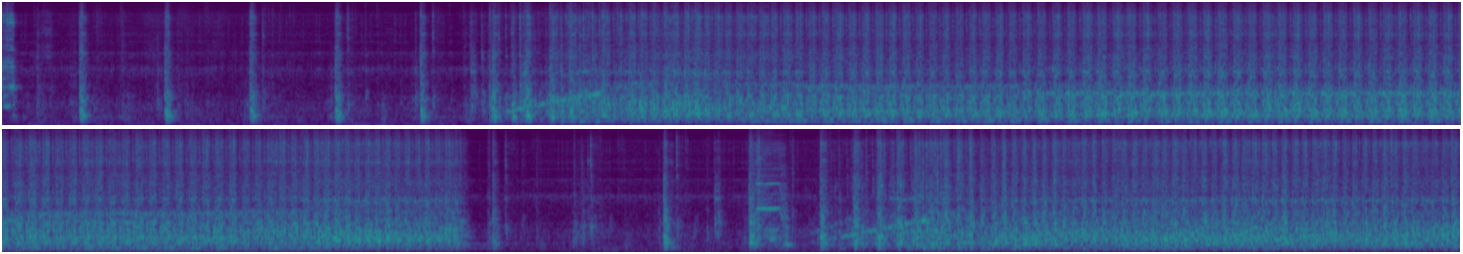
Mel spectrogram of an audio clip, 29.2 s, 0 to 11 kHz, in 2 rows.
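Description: Brother NV2600 computerized embroidery machine stitching a design, starting a new thread colour. It makes a few slow single stitches, then speeds up with a rising whine into fast, steady stitching. About 19 seconds in it stops abruptly, makes a few more slow single stitches, and speeds up again into fast stitching.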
